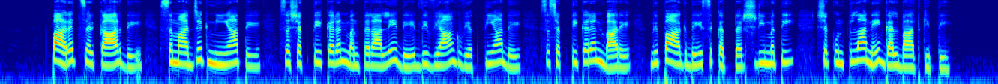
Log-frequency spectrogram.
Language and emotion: Punjabi, neutral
